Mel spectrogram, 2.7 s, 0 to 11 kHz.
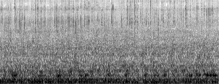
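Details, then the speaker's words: Evinrude G2 200 HP outboard after descaling with Rydlyme and clearing foreign objects that blocked cooling water and triggered code 25 EMM temperature fault. Steady even low drone, no misses, knocks or surging; normal running. "right ladies and gentlemen just got it he's working good that was the problem it's got a little bit and foreign objects stuck in that in that cheese causing the computer not to be any water"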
